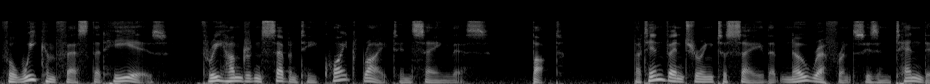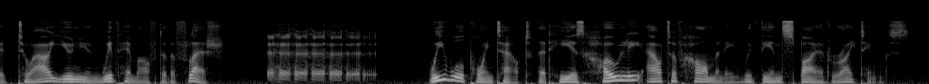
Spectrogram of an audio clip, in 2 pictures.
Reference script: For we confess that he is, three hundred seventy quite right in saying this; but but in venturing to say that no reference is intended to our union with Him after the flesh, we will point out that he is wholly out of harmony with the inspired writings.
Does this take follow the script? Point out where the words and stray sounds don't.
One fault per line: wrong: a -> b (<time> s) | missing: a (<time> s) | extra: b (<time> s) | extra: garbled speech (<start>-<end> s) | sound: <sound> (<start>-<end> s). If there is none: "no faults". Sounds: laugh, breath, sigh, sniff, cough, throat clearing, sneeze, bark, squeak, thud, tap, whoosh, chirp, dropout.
sound: laugh (12.0-13.1 s)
